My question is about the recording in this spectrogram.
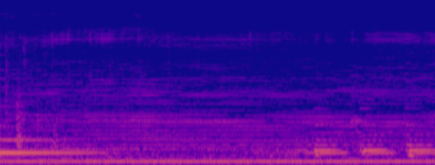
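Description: Corded electric dog clippers running with a steady low buzz, with background music playing over it.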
